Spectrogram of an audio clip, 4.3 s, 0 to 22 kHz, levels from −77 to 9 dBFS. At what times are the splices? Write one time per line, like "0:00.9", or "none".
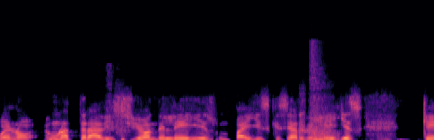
0:02.1
0:03.0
